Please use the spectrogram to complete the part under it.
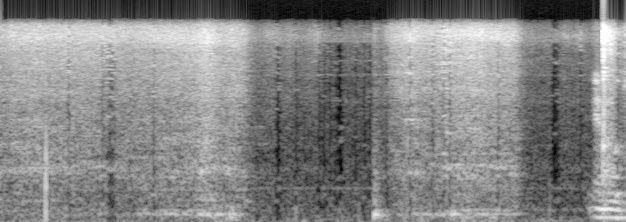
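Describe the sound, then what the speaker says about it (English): A drywall knife drags all-purpose joint compound across a taped drywall seam in several close, rasping strokes, each a soft scraping swell broken by short pauses and a sharper scrape at the end. "we'll just make a few passes until we get it nice and smooth, eliminating any knife marks"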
